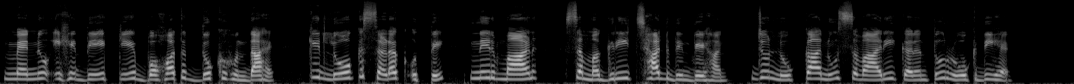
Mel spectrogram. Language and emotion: Punjabi, disgusted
